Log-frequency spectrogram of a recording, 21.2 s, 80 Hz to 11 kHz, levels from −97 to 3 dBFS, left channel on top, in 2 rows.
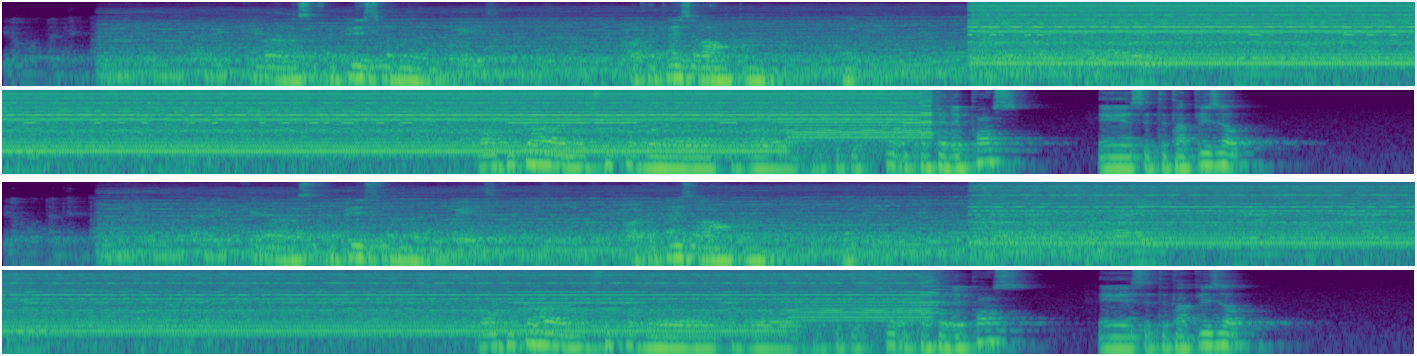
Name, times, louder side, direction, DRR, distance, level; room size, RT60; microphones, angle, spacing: voice 1, 0.0-2.6 3.3-5.6 6.3-12.2, equal, 50° right, -2 dB, 2.6 m, -40 dB
sound 1, 0.7-8.3, right 1 dB, 5° right, 1.2 m, -35 dB
voice 2, 1.9-3.3 4.7-5.9 6.3-6.6 14.2-18.2 18.8-19.9, left 1 dB, 30° left, 8 dB, 0.5 m, -28 dB
sound 2, 7.2-17.6, left 7 dB, 90° left, 0.5 m, -25 dB
10.0 x 4.3 x 3.1 m, 0.82 s
head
